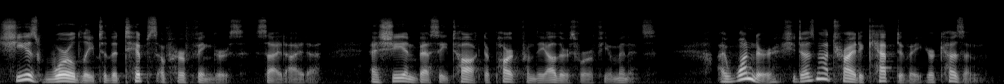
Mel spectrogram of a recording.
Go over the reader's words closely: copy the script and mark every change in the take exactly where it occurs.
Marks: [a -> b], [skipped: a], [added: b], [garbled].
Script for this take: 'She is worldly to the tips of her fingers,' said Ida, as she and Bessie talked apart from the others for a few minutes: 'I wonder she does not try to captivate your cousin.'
'She is worldly to the tips of her fingers,' [said -> sighed] Ida, as she and Bessie talked apart from the others for a few minutes: 'I wonder she does not try to captivate your cousin.'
